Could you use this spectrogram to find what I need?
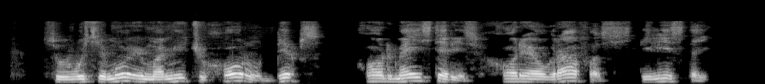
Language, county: Lithuanian, Klaipėda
